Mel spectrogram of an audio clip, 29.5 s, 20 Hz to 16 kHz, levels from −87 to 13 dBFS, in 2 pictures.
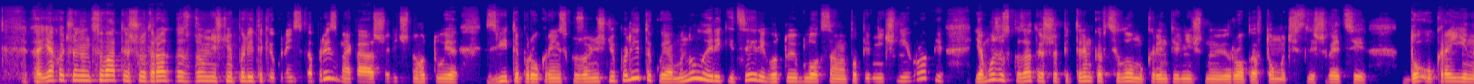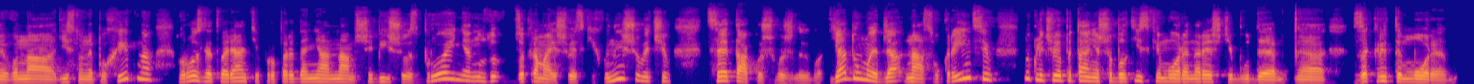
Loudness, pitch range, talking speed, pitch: -17 LUFS, 140-190 Hz, 165 wpm, 155 Hz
